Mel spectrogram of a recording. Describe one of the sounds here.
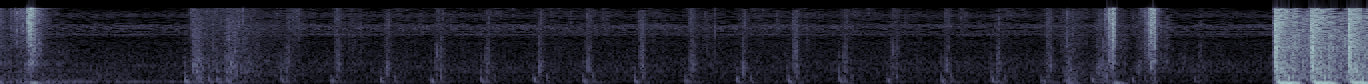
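Footsteps thud quickly on grass.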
